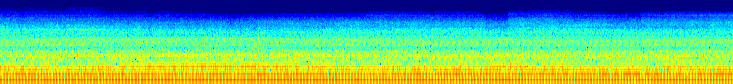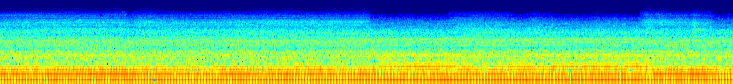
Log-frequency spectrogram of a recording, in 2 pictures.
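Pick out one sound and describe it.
A diesel excavator engine hums steadily close by, its pitch shifting as the hydraulics work.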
